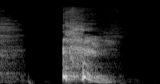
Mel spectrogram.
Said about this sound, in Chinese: 对不起。已经咳嗽很多遍了，这遍我就不掐了。最近这不是什么甲流吗？完了，发烧、咳嗽，哎，这胸腔不敢使劲儿。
